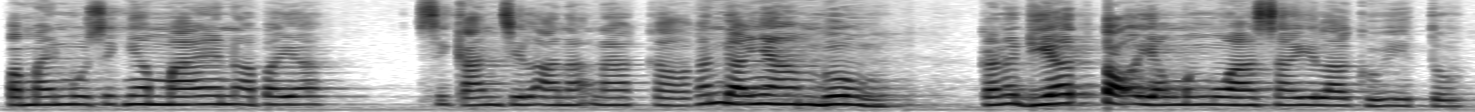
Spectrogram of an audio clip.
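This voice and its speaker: A man preaching a sermon as a worship leader, animated and laughing often, swinging between loud outbursts and quiet asides. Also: very high-pitched.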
